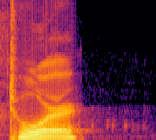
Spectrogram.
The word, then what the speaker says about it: Thor: I'm sick of people saying Thor. It's called Tor. It's pronounced Tor.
